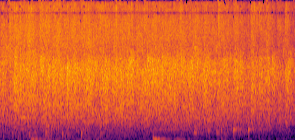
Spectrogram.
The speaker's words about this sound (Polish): Brawa dla nich.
